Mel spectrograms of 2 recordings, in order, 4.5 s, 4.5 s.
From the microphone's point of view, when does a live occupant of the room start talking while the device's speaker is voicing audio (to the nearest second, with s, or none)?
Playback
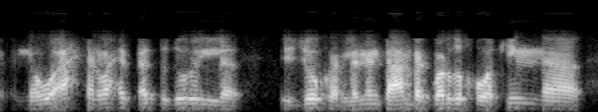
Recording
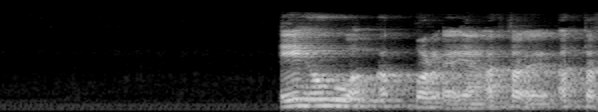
2 s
